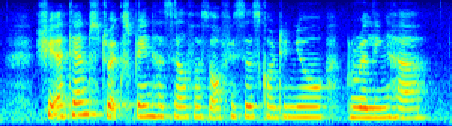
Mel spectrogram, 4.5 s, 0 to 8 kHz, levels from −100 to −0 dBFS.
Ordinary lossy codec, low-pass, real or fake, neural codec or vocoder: none; none; real; none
